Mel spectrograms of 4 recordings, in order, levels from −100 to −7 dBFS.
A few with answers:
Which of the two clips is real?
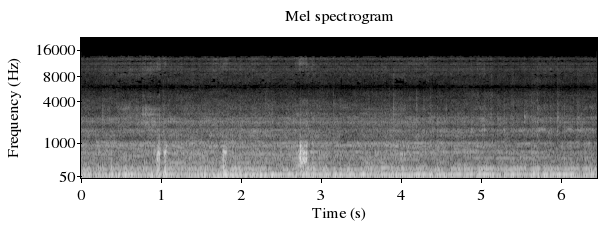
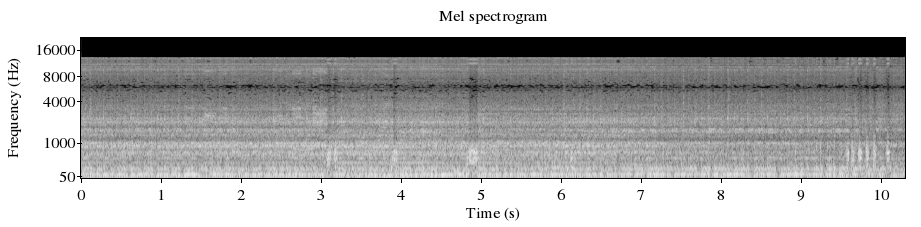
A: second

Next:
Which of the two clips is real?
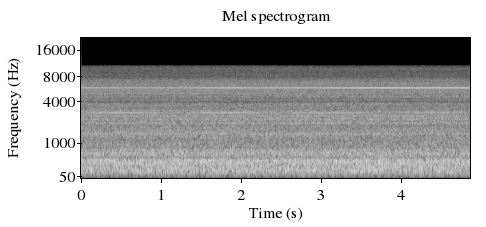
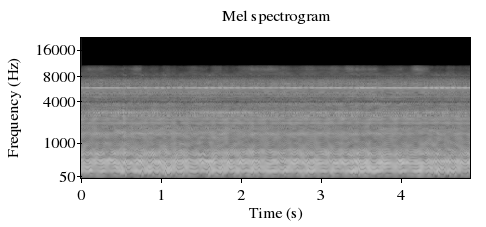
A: first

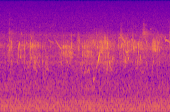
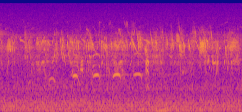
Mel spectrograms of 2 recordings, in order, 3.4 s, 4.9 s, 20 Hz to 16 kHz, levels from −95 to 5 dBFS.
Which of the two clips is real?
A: second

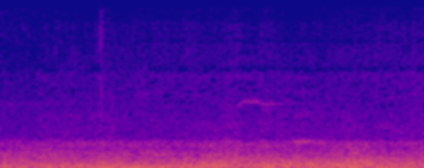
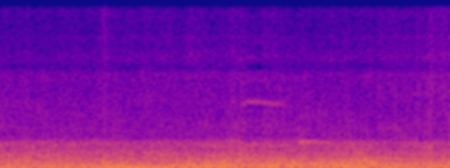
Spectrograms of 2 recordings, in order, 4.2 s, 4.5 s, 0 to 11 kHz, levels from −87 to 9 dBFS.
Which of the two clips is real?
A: first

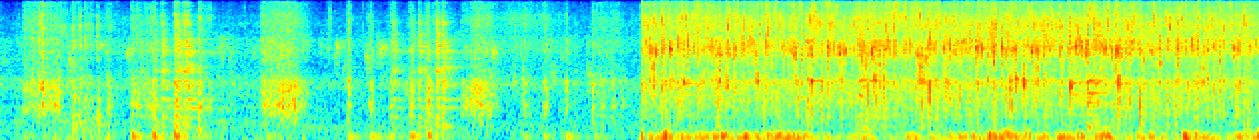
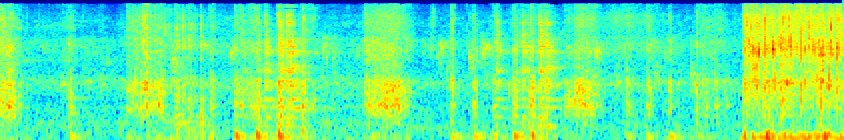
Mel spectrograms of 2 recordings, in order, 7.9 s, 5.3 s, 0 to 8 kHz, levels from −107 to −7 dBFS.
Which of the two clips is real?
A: first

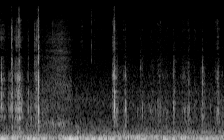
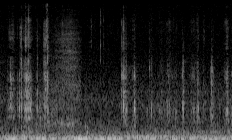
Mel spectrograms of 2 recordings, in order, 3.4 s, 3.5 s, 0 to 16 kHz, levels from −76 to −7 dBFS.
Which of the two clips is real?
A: second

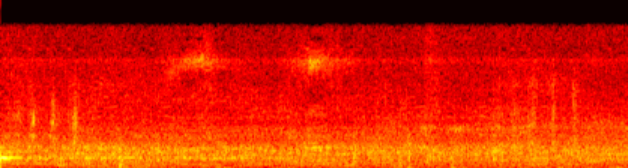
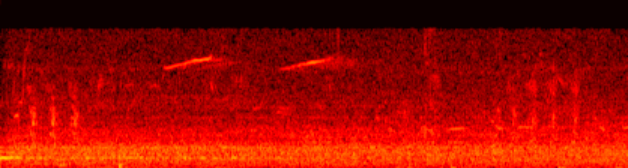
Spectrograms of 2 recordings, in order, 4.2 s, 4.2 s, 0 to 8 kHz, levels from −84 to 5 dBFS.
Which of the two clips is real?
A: second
